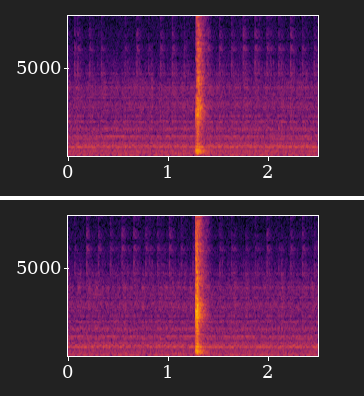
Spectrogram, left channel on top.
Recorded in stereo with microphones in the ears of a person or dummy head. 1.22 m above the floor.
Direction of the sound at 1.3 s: 50° right (ahead or behind).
